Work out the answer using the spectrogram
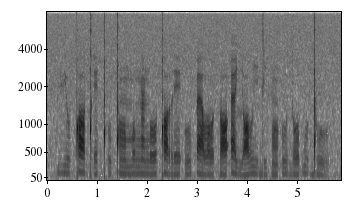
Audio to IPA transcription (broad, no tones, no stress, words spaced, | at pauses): vʲu ǃɒǃʼe ǃʼuǃõmo ŋæ̃ŋoǃɒ reʔupæ lˠoθɒʔæ ʎɒβi dipõʔu doɓu ɡ͡ǃu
